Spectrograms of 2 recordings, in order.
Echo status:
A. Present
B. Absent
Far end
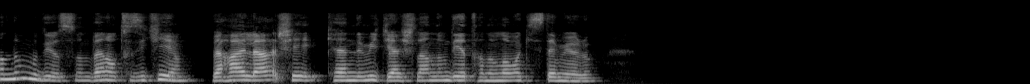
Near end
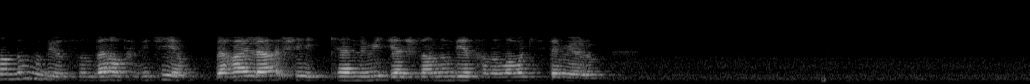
A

